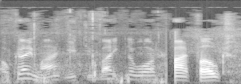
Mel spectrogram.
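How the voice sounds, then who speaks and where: A man's voice: fairly high pitch, fast talker, gravelly. Folksy Southern man out on a noisy lake. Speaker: fishing show host. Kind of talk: casual outdoor fishing commentary. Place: outdoors in a boat on a lake at night. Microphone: camera microphone. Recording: noisy outdoor camera recording on a lake.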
